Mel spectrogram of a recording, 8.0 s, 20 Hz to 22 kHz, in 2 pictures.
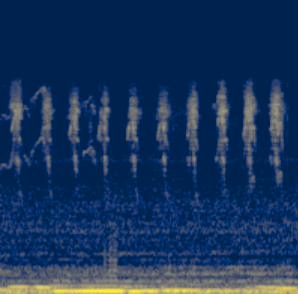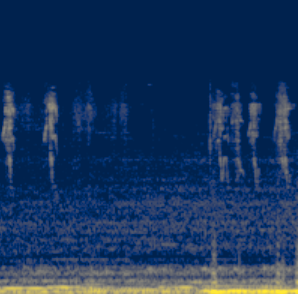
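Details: Peregrine falcon male delivering prey at the nest on a grating, 5 May 2019, 20:54; rapid series of short harsh scratchy notes, about four per second, pausing then resuming, over loud low-frequency rumble.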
